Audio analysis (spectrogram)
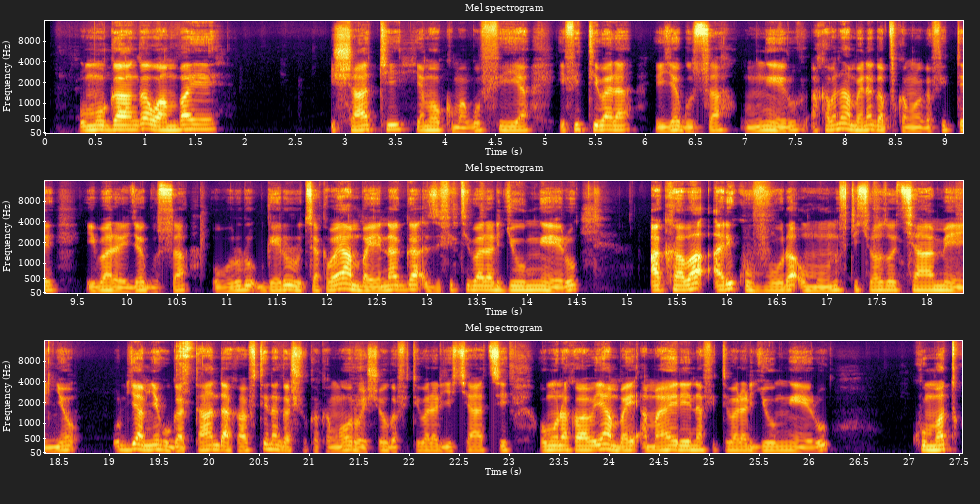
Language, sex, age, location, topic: Kinyarwanda, female, 25-35, Kigali, health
